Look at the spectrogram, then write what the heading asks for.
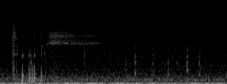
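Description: Typing on a computer keyboard while technical requirements are entered into a document: an irregular patter of sharp key clicks, moderately loud, with a short tonal hum near the start.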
